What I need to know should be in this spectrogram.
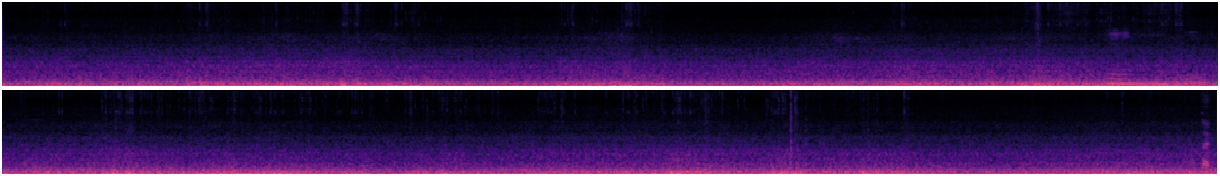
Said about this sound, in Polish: troszkę dłużej będzie pyrkał samochód na biegu jałowym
